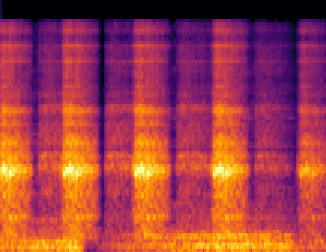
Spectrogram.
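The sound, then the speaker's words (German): Heavy, rhythmic panting breaths of a video game character out of breath after running, fairly loud, each huffing inhale and exhale following quickly on the last with a brief catch partway through; no talking. “Harry gaukelt dir zwar vor, dass er irgendwann dann außer Atem ist und ein bisschen schnaufen muss”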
